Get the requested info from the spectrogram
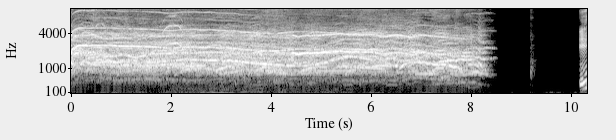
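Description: Recording of a crowd of people screaming together on an amusement-park ride, many voices held in one long, continuous scream for about eight and a half seconds before it fades out quickly.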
